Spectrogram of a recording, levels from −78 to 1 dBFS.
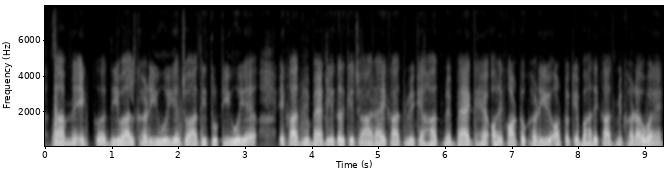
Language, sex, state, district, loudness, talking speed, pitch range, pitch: Hindi, female, Uttar Pradesh, Muzaffarnagar, -18 LUFS, 260 wpm, 195-210 Hz, 200 Hz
